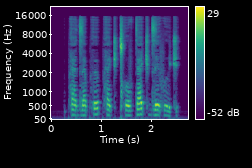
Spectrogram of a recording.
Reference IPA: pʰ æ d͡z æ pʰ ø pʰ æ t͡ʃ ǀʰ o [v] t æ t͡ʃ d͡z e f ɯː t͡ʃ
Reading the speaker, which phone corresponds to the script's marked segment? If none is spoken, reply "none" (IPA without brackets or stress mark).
v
